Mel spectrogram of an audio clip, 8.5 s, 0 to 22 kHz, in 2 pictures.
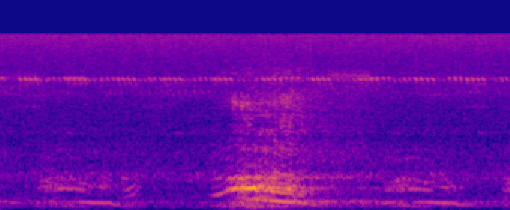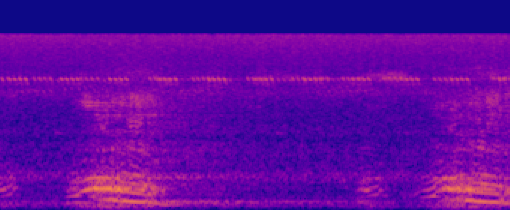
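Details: Male lions at the Olifants River on 4 October 2020: a series of heavy, throaty roars roughly every three seconds, each swelling then fading, with quieter grunts in the gaps and a faint constant background hum.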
